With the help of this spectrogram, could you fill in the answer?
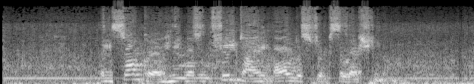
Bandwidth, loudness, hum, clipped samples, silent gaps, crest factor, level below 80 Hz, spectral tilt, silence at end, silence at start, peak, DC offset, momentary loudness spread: over 20 kHz; -8 LUFS; none; 0.3%; none; 10 dB; -24 dBFS; -3 dB/octave; 0 s; 0.05 s; 0 dBFS; under 0.1%; 12 LU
